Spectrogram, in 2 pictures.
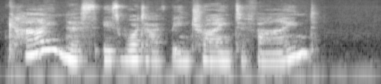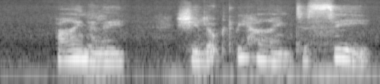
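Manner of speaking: gentle bedtime story reading, rising and falling; storybook narration. A narrator's reading. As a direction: read it like a picture book to little ones.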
